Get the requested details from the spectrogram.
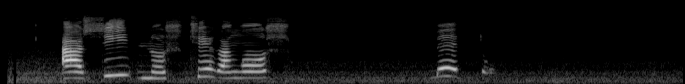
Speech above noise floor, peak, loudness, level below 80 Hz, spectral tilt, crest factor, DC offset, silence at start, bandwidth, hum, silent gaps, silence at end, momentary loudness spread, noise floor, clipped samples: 28 dB; -2 dBFS; -23 LUFS; -64 dBFS; -2 dB/octave; 24 dB; under 0.1%; 0.6 s; 10 kHz; none; none; 2 s; 25 LU; -55 dBFS; under 0.1%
